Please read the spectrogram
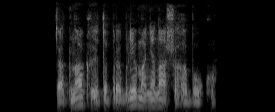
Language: Belarusian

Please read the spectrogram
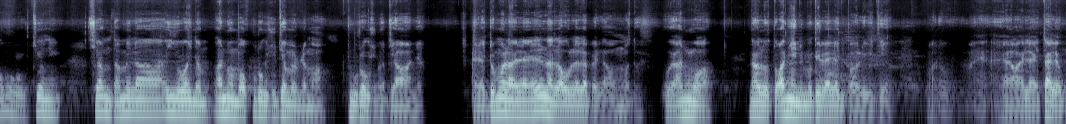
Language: Torau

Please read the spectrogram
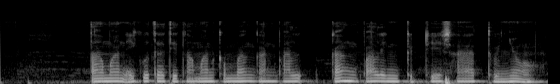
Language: Javanese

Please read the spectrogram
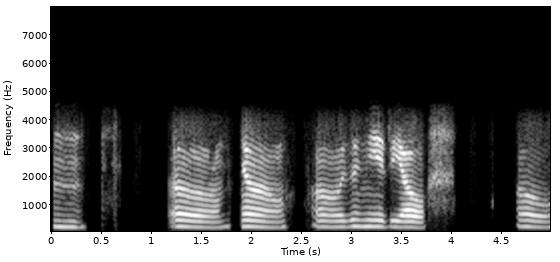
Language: Bodo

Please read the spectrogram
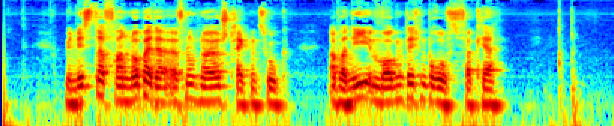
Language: German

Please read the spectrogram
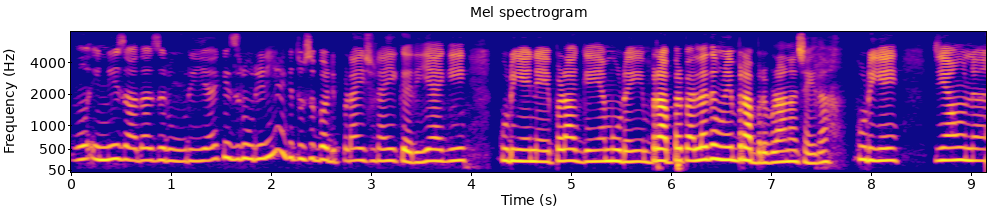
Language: Dogri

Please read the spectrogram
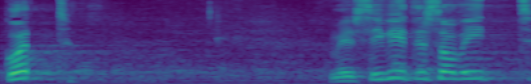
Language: Swiss German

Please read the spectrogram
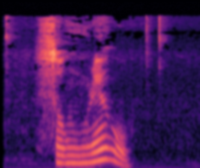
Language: Thai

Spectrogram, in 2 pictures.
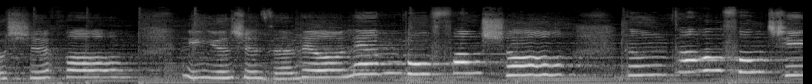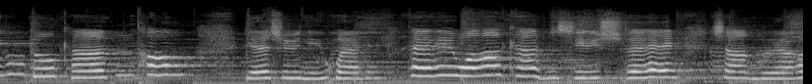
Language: Chinese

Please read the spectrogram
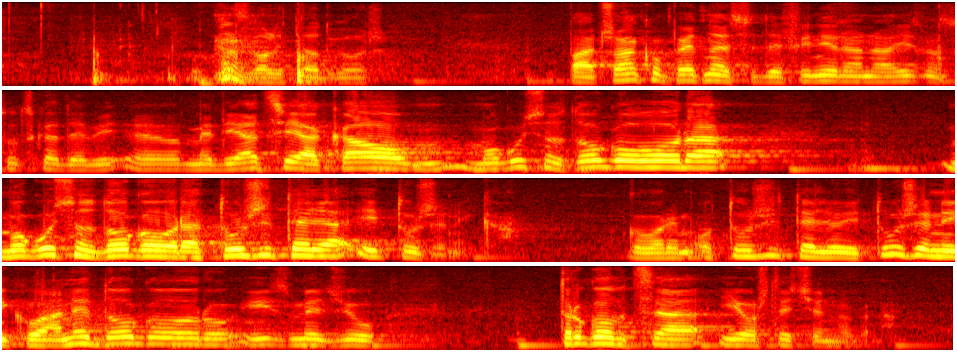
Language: Croatian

